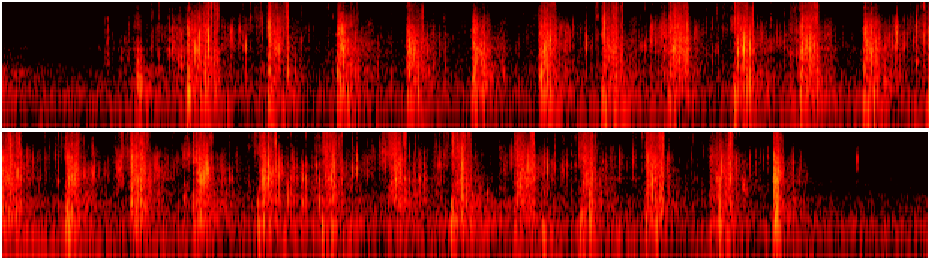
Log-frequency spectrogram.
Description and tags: Оn the tiles had sand.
